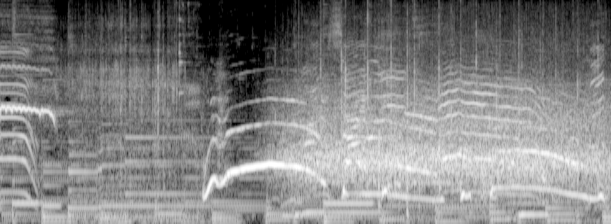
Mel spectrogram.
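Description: Background music with children shrieking and cheering for about four seconds, after a short lull. It opens with the tail of a steady whistle blast that cuts off about half a second in.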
